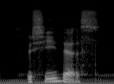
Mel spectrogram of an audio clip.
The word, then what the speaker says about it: desu: Sushi, oh, you mean like because it sounds like desu, like des sounds like 1. Yeah, there that's a little idiosyncrasy about Japanese.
